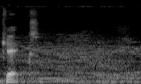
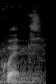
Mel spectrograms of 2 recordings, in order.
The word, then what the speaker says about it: Kicks: here and we have we have determined that it's pronounced kicks no I always called it Quicks but it isn't Battle Zone space amators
